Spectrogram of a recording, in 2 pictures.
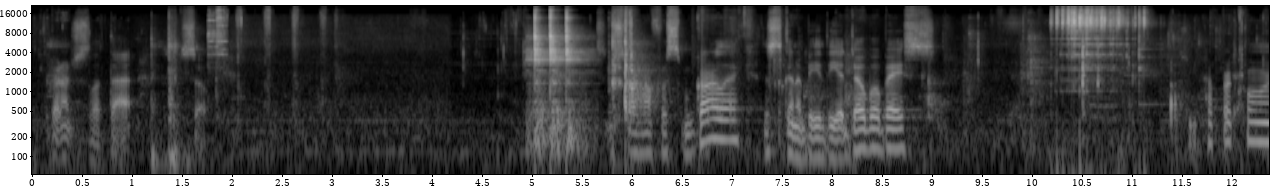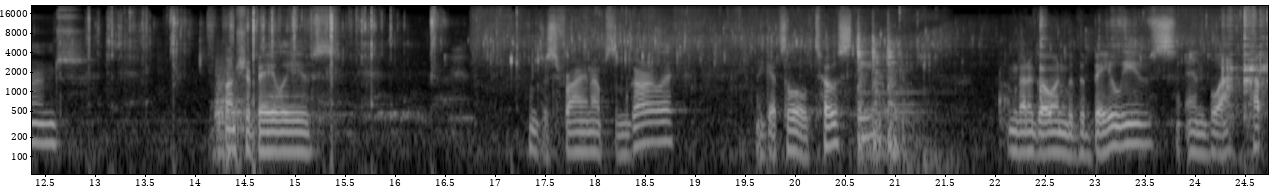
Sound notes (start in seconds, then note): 4.9 clanging; 10.2 tinkling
